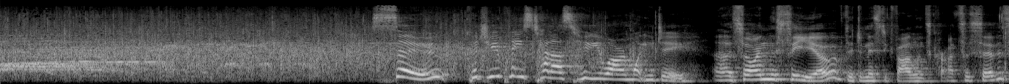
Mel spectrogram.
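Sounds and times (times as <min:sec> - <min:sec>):
audience applause: 0:00.0 - 0:06.6
speech: 0:04.0 - 0:10.0.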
